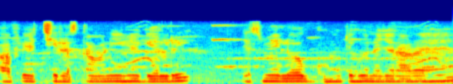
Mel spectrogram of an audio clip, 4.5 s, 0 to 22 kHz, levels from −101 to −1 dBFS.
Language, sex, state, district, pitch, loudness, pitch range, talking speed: Hindi, male, Uttar Pradesh, Muzaffarnagar, 135 Hz, -16 LUFS, 130-140 Hz, 145 wpm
